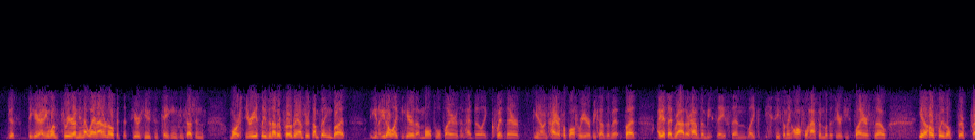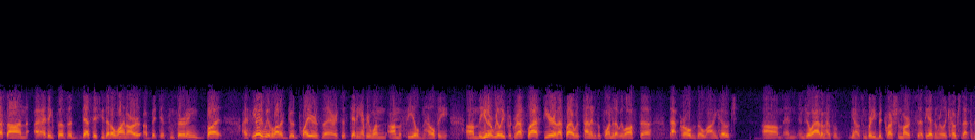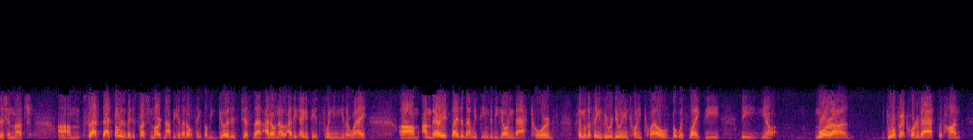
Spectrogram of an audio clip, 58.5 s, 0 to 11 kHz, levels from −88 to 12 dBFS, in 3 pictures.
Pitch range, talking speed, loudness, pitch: 100-120 Hz, 230 wpm, -22 LUFS, 110 Hz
